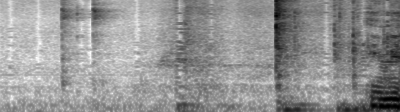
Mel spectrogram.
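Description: A few light keystrokes on a computer keyboard, typing a short word, in the first second.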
